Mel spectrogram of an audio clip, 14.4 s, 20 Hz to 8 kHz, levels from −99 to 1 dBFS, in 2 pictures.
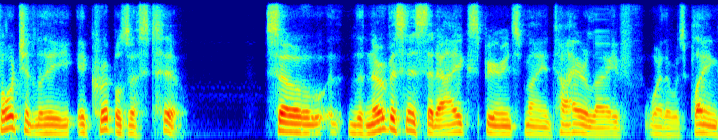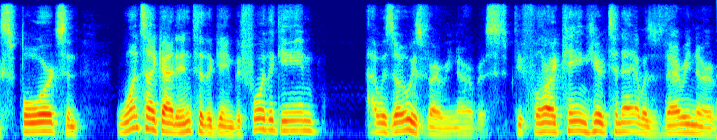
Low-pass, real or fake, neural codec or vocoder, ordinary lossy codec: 7.2 kHz; fake; codec, 16 kHz in and 24 kHz out, 0.8 kbps, FocalCodec, streaming, 65536 codes; Opus, 64 kbps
